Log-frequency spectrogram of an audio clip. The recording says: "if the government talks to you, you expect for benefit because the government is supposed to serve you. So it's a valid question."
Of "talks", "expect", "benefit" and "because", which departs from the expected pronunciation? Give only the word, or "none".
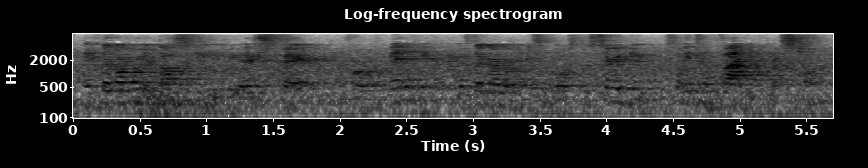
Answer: talks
